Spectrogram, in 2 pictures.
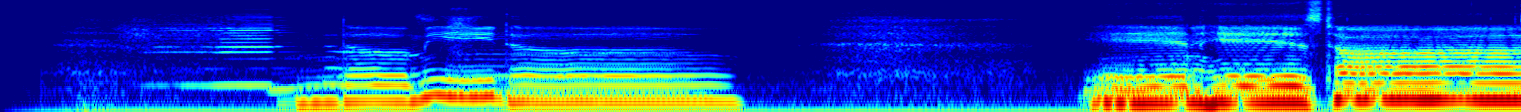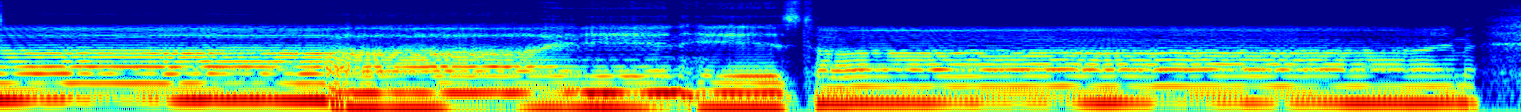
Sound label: bass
